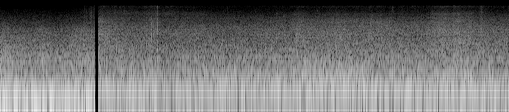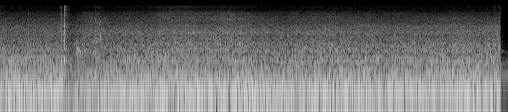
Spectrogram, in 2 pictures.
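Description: Heavy rain beats against a glass door.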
